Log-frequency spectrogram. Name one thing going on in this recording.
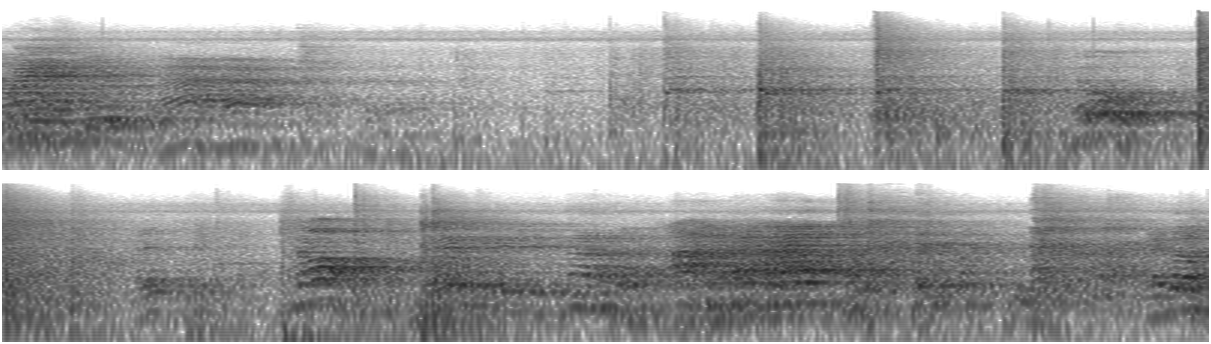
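Young men call out and talk in an echoing hall.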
